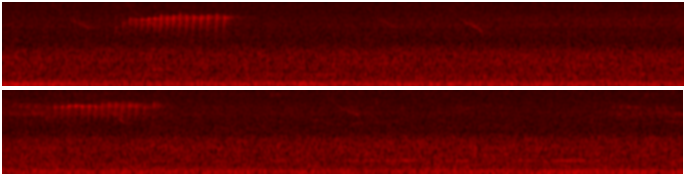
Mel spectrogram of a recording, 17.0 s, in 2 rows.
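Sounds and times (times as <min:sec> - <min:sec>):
low outdoor rumble: 0:00.0 - 0:09.2.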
